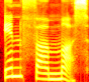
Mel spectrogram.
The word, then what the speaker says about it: infamous: Infamous is infamous, 3 syllables, stress on the first.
